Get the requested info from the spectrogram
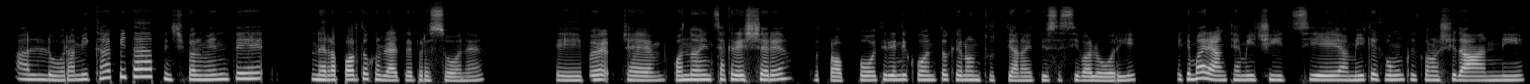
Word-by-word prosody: Allora, 220 -5 -1
mi 230 +2 0
capita 350 +6 +2
principalmente 240 +1 +1 0.5
nel 215 -1 +5
rapporto 220 +2 +2
con 225 -2 -1
le 200 - 0
altre 190 +1 0
persone. 185 +1 -3 0.7
E 195 -1 -2
poi, 215 +2 +2
cioè 195 -2 -1
quando 215 +2 +3
inizi 220 +1 +3
a - - 0
crescere, 225 +3 +1
purtroppo, 200 0 -2
ti 220 - -2
rendi 215 +1 +2
conto 210 +1 -1
che 215 - -1
non 210 -1 +2
tutti 195 0 -5
hanno 185 0 -1
i 185 - -2
tuoi 195 0 -3
stessi 195 +2 -5
valori 185 +2 0 0.4
e 225 - -7
che 245 - +1
magari 275 +2 +4
anche 210 0 0
amicizie, 210 0 0
amiche 210 +3 0
comunque 220 +1 0
conosci 205 0 -2
da 195 -3 +3
anni 195 +1 -1
210 Hz, 155 wpm, -22 LUFS, 200-225 Hz, 0.7 s, nel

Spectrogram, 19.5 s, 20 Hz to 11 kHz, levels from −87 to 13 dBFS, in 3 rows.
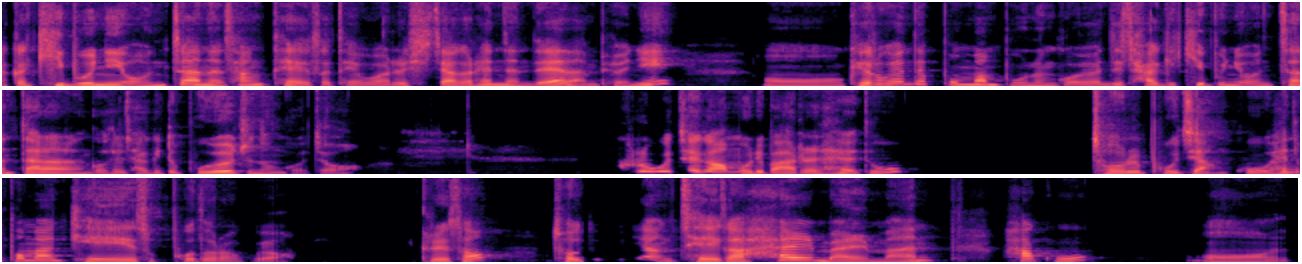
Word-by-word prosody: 약간 195 -3 0
기분이 225 0 +4
언짢은 205 - +3
상태에서 240 -6 0
대화를 165 0 -5
시작을 200 - +2
했는데 225 -10 +4
남편이 200 - -1 0.4
어 170 -1 -7
계속 275 +4 +2
핸드폰만 300 -7 0
보는 175 -1 -7
거예요. 145 -3 -5
인제 165 +3 -4
자기 175 +4 +1
기분이 195 0 -2
언짢다라는 185 +3 +1
것을 160 +5 -10
자기도 165 0 -7
보여주는 180 0 +2
거죠. - - -13 1.4
그러고 420 0 -1
제가 190 - +4
아무리 195 +4 0
말을 155 +4 +1
해도 245 - -3 0.9
저를 200 +1 +2
보지 170 -4 +1
않고 170 - -5
핸드폰만 305 0 0
계속 185 +2 -1
보더라고요. 160 -4 -8 0.7
그래서 265 - +1 0.3
저도 - - -1 0.2
그냥 195 -5 -2
제가 180 +5 +5
할 335 +7 +5
말만 170 - -2 0.3
하고 300 +1 -1 0.5
어 175 -1 -7
195 Hz, 315 characters per minute, -23 LUFS, 170-250 Hz, 1.4 s, 제가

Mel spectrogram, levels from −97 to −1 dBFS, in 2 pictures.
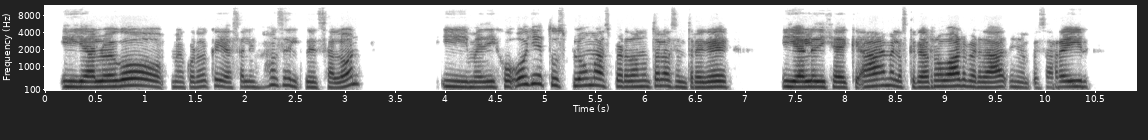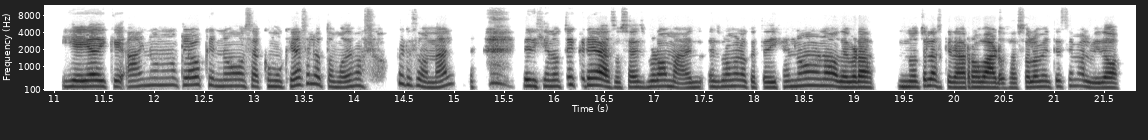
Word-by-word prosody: Y 220 -1 +1
ya 210 -1 +4
luego 230 +1 +3
me 210 -1 -8
acuerdo 210 +2 -7
que 245 - -4
ya 200 -2 -3
salimos 215 +7 -8
del 260 -6 -5
del 200 -1 -4
salón 220 - -1 0.8
y 220 -3 -2
me 205 0 -2
dijo: 215 +1 -2
oye, 315 +4 +2
tus 275 -5 -5
plumas, 260 -2 -1
perdón, 225 0 -1
no 225 - -5
te 250 - -2
las 245 -3 -2
entregué. 205 +1 +1 0.5
Y 220 -1 +3
ya 215 0 +7
le 220 +1 +5
dije 215 -1 +1
de 200 -1 +2
que - - -7
ay, 245 +4 +4
me 265 - -1
las 215 -4 -5
quería 205 -1 +1
robar, 235 +3 +4
¿verdad? 205 -1 +1
Y 220 - -10
me 205 - -7
empece 185 0 -13
a - - -6
reír, 220 +1 +1 0.6
y 230 +1 0
ella 230 +1 +6
de 230 -1 +3
que 225 -2 -2
ay, 230 +2 -2
no, 280 +1 -7
no 285 0 -7
claro 290 +2 +1
que 275 - -7
no. 245 +1 -3
O - - -4
sea, 230 0 -4
como 230 -2 -4
que 245 - -3
ya 285 - +1
se 350 - -5
lo 310 -4 -1
tomó 205 -2 -4
demasiado 245 +1 -6
personal, 270 - -2 0.7
le 250 - +2
dije: 240 0 -3
"no 240 -1 -2
te 300 +1 -3
creas, 265 -6 +5
o 195 - -6
sea, 210 +1 0
es 205 - -6
broma, 225 -5 0
es 195 - -3
es 220 0 -4
broma 235 +1 -1
lo 235 - -1
que 210 - -5
te 200 - -5
dije", 205 +3 -2
"no, 260 +2 0
no, 255 -3 +4
de 205 -1 +3
verdad, 205 -1 +5 0.2
no 220 -1 0
te 250 - -2
las 250 -5 +1
quería 195 -2 +3
robar, 200 -2 +5
o 180 - -5
sea, 185 -1 -5
solamente 215 +3 -2
se 250 - -11
me 250 - -9
olvidó". 190 -3 +1
220 Hz, 245 wpm, -21 LUFS, 205-250 Hz, 0.8 s, ya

